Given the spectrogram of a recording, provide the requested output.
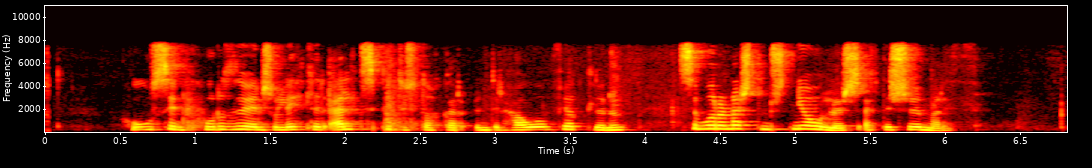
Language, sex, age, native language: Icelandic, female, 30-39, Icelandic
